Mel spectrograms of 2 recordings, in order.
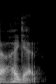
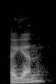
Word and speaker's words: Regan: d'années et qui s'appelle Regan. Reagan, Regan. comme le président. Ouais, c'est juste, ça ne Non, s'écrit c'est pas lui. exactement pareil. Il y a R-E-G-A-N. Oui, Reagan, très bien.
